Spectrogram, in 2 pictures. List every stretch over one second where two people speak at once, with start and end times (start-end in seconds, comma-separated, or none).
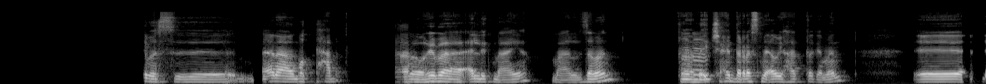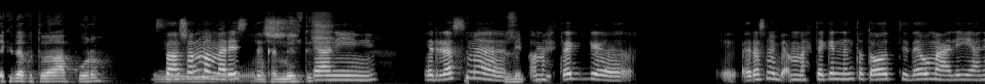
11.4-13.2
